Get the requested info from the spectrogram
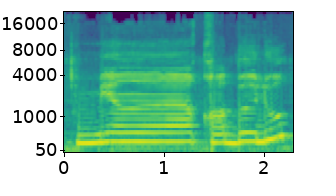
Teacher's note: من قبل، پھر سے نوٹ فرمائیں یہاں پہ اخفا کا قاعدہ ہو رہا ہے کیونکہ نون ساکن کے بعد حروف اخفا میں سے قاف آیا ہوا ہے تو ہم یہاں پہ اخفا کا قاعدہ کریں گے. من قبل، قاف ہم نے موٹی پڑھی، با کے اوپر ہم نے کلکلا کیا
